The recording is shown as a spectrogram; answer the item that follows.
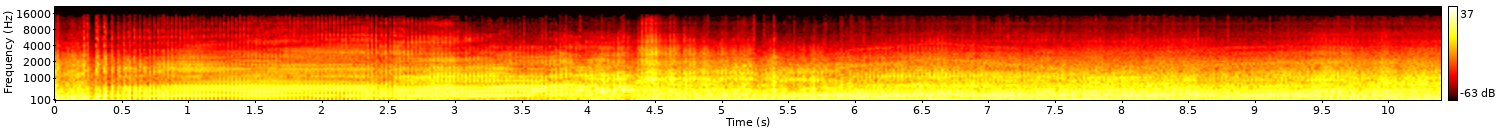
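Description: A 1999 Kawasaki ZX-9R Ninja's inline-four engine accelerating away, the revs climbing and then dropping at an upshift about two and a half seconds in, climbing again and dropping near eight seconds, then rising once more. A sharp click sounds midway.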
